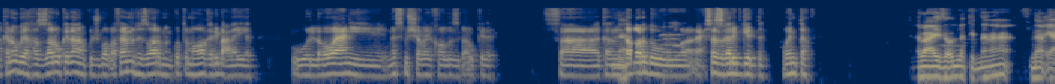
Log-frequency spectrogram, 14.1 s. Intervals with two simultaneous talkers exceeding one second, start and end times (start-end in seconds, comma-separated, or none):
none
